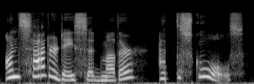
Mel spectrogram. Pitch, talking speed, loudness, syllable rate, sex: 270 Hz, 165 wpm, -17 LUFS, 4.4 syllables/s, female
